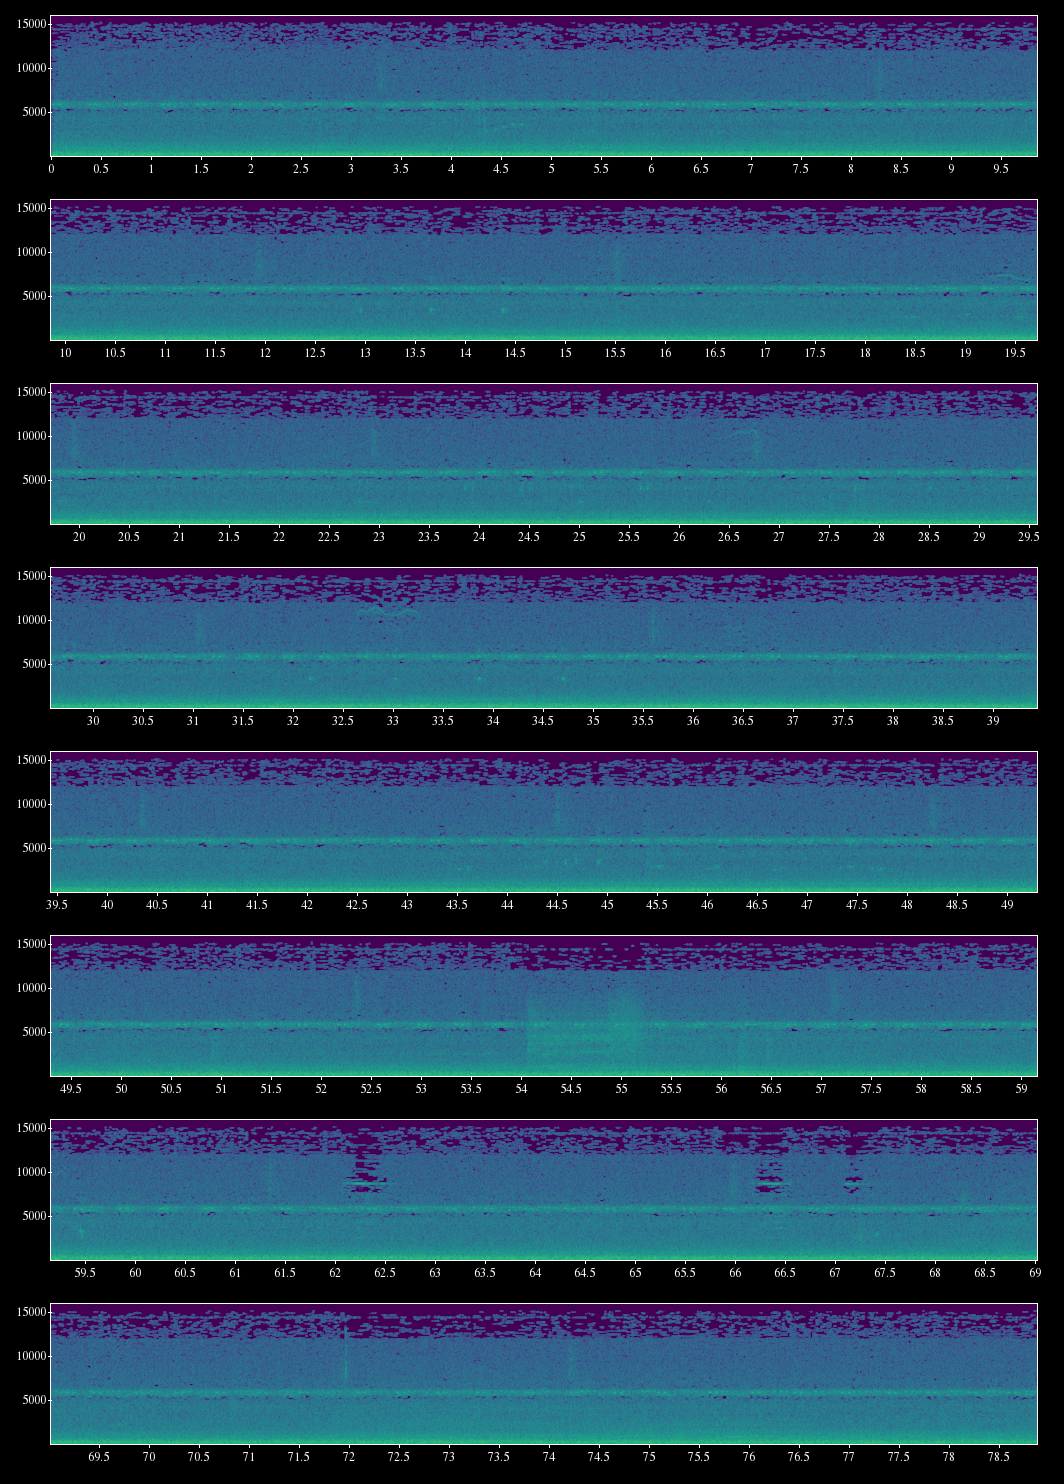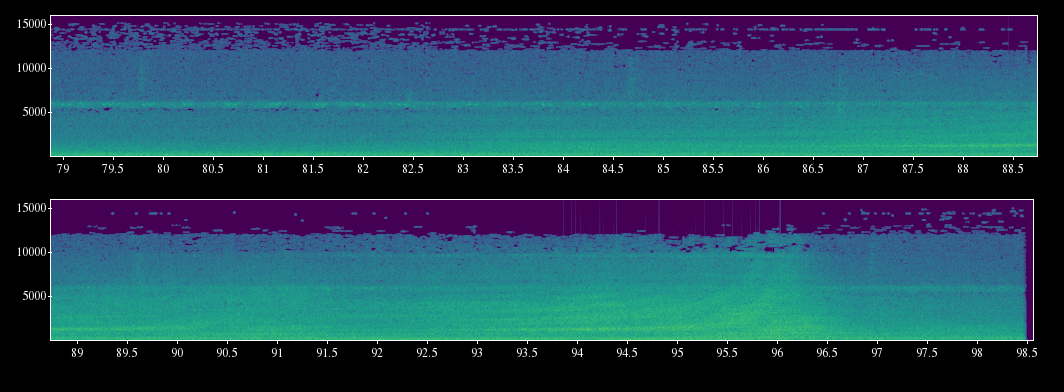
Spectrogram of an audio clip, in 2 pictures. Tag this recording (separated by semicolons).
chopper; field-recording; helicopter; manhunt; police; search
